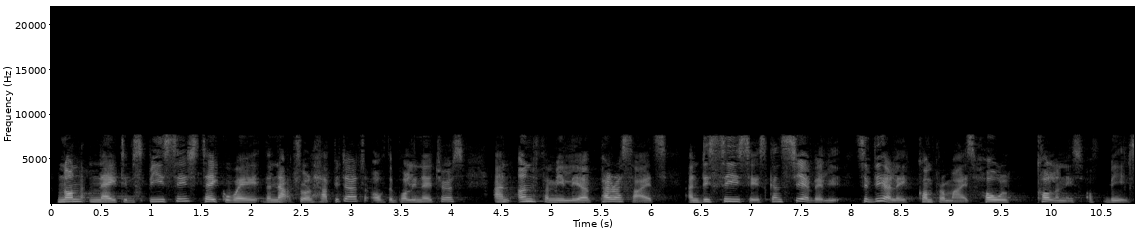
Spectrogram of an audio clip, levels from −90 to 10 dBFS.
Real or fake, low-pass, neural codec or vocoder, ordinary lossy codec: real; none; none; none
